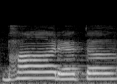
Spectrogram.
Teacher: ಭಾರತ ಭಾ ಮಹಾಪ್ರಾಣ ದೀರ್ಘ ಬರಬೇಕು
